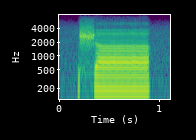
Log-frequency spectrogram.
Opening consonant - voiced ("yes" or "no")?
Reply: no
